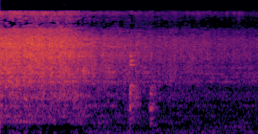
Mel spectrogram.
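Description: Mustard-poppy and green chili paste frying in oil in a wok, a bright hissing sizzle that gradually softens. Two small clicks come near the end, and no one speaks.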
